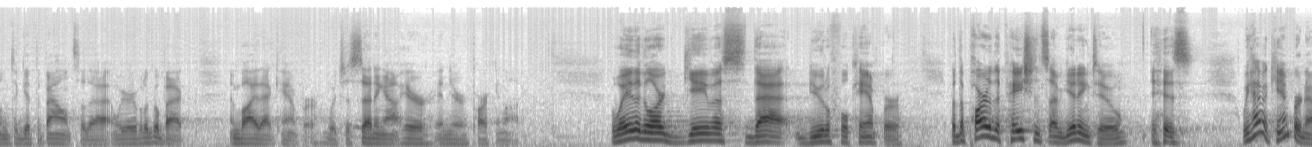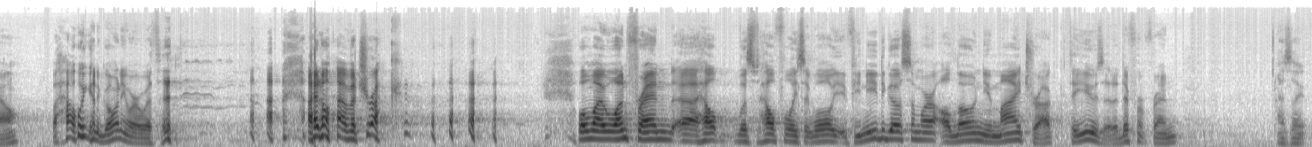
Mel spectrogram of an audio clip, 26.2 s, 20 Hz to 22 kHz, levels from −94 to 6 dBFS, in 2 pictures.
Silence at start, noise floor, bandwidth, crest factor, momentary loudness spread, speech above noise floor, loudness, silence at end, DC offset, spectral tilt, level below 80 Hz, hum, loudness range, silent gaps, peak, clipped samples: 0 s; -54 dBFS; 18 kHz; 24 dB; 21 LU; 31 dB; -22 LUFS; 0.1 s; under 0.1%; -5 dB/octave; -58 dBFS; none; 13 LU; none; 0 dBFS; under 0.1%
